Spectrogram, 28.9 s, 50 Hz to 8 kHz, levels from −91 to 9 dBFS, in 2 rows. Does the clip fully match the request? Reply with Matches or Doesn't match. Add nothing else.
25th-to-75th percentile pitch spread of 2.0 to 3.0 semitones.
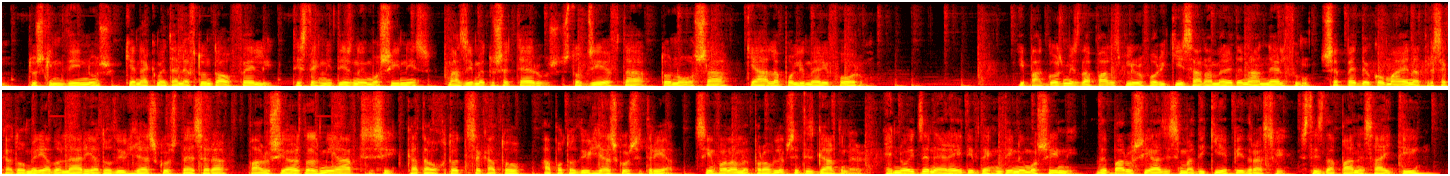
Matches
